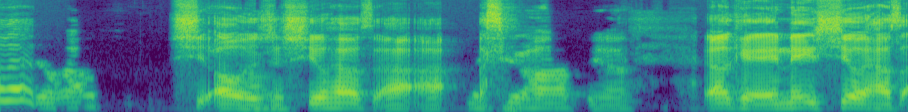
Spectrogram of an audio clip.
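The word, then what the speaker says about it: Scheelhaase: Shieldhouse, yeah.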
